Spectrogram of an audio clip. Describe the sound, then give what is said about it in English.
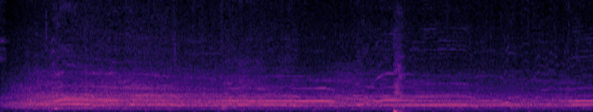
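A huge college football stadium crowd cheers in a loud, unbroken roar for several seconds after a cat that fell from the stands is caught by fans in an American flag and revealed to be okay, with high whoops and shouts above it and a steady, regular low thumping underneath. “Cat rescue quickly overtook football as everyone in the stadium's favorite sport, with the crowd responding like this when the animal was revealed to be okay.”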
